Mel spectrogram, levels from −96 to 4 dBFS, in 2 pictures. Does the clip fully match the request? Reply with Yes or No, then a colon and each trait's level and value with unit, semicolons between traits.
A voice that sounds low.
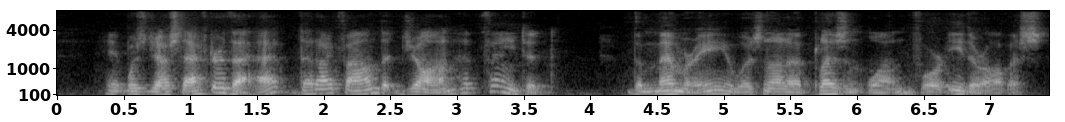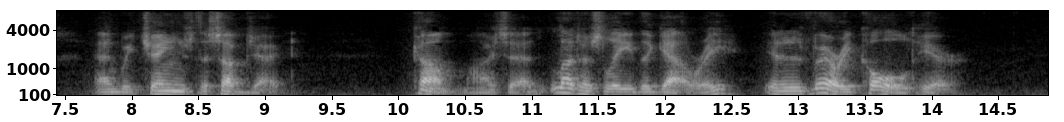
Yes: low, 110 Hz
